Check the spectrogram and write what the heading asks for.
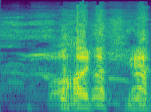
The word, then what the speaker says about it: bodkin: Uh, It rhymes with Splodkin. Bodkin.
